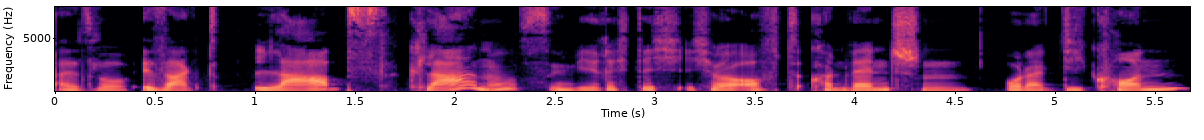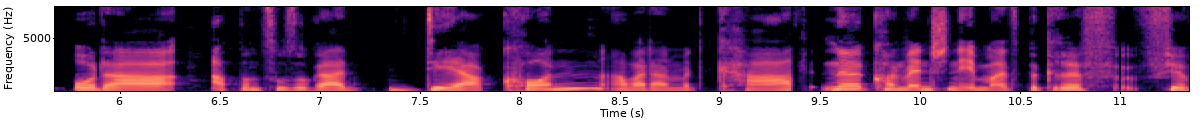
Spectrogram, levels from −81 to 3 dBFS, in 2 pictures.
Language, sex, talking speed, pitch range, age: German, female, 180 wpm, 170-215 Hz, 20-39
